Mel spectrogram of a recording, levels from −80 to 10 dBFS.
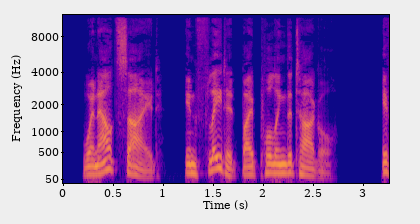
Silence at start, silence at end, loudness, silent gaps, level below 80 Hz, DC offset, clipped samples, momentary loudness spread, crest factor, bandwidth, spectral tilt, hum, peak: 0.2 s; 0 s; -19 LUFS; 2.85-3.09 s; -54 dBFS; under 0.1%; under 0.1%; 6 LU; 16 dB; 12 kHz; -5.5 dB/octave; none; -4 dBFS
